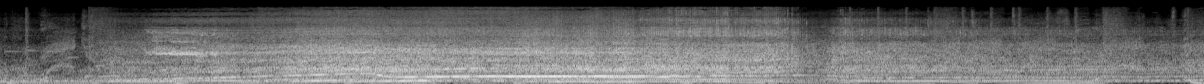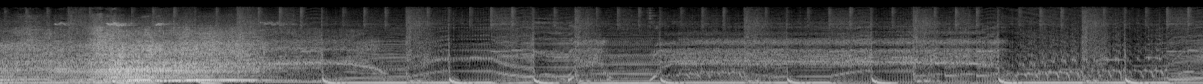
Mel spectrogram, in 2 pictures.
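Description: Drag cars launching and accelerating hard down the strip, among them a supercharged Shelby GT500 V8. The engine pitch climbs, drops at a gear change about three and a half seconds in, and climbs again before the sound fades at about eight seconds. Music plays underneath and takes over in the second half with a dubstep wobble.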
